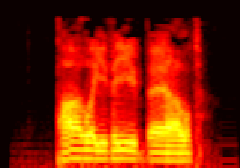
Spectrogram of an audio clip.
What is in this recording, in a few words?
"poly-V-belt", English; nouns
